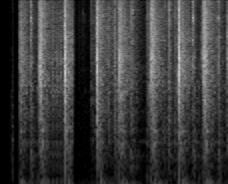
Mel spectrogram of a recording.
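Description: Typewriter keys clacking in quick, uneven succession, about ten strikes in two seconds, with a brief pause about three-quarters of a second in.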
